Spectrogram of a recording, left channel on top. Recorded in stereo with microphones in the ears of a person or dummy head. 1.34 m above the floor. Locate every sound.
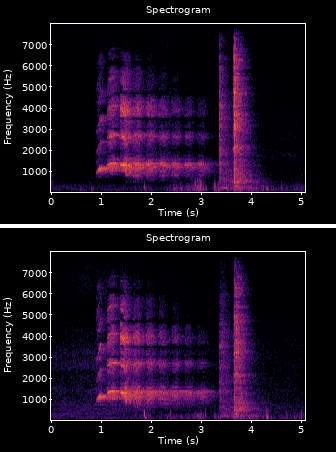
0.9 s a scream: 25° right (ahead or behind), 5.5 m; by 3.1 s 10° left (ahead or behind), 6 m
3.4 s a door slam: 60° left (ahead or behind), 2.5 m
